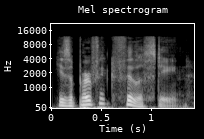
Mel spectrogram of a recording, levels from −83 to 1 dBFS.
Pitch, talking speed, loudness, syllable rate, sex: 125 Hz, 170 wpm, -20 LUFS, 6.1 syllables/s, male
